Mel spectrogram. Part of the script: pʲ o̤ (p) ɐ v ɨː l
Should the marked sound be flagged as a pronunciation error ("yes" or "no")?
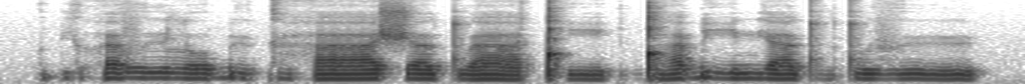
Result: yes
